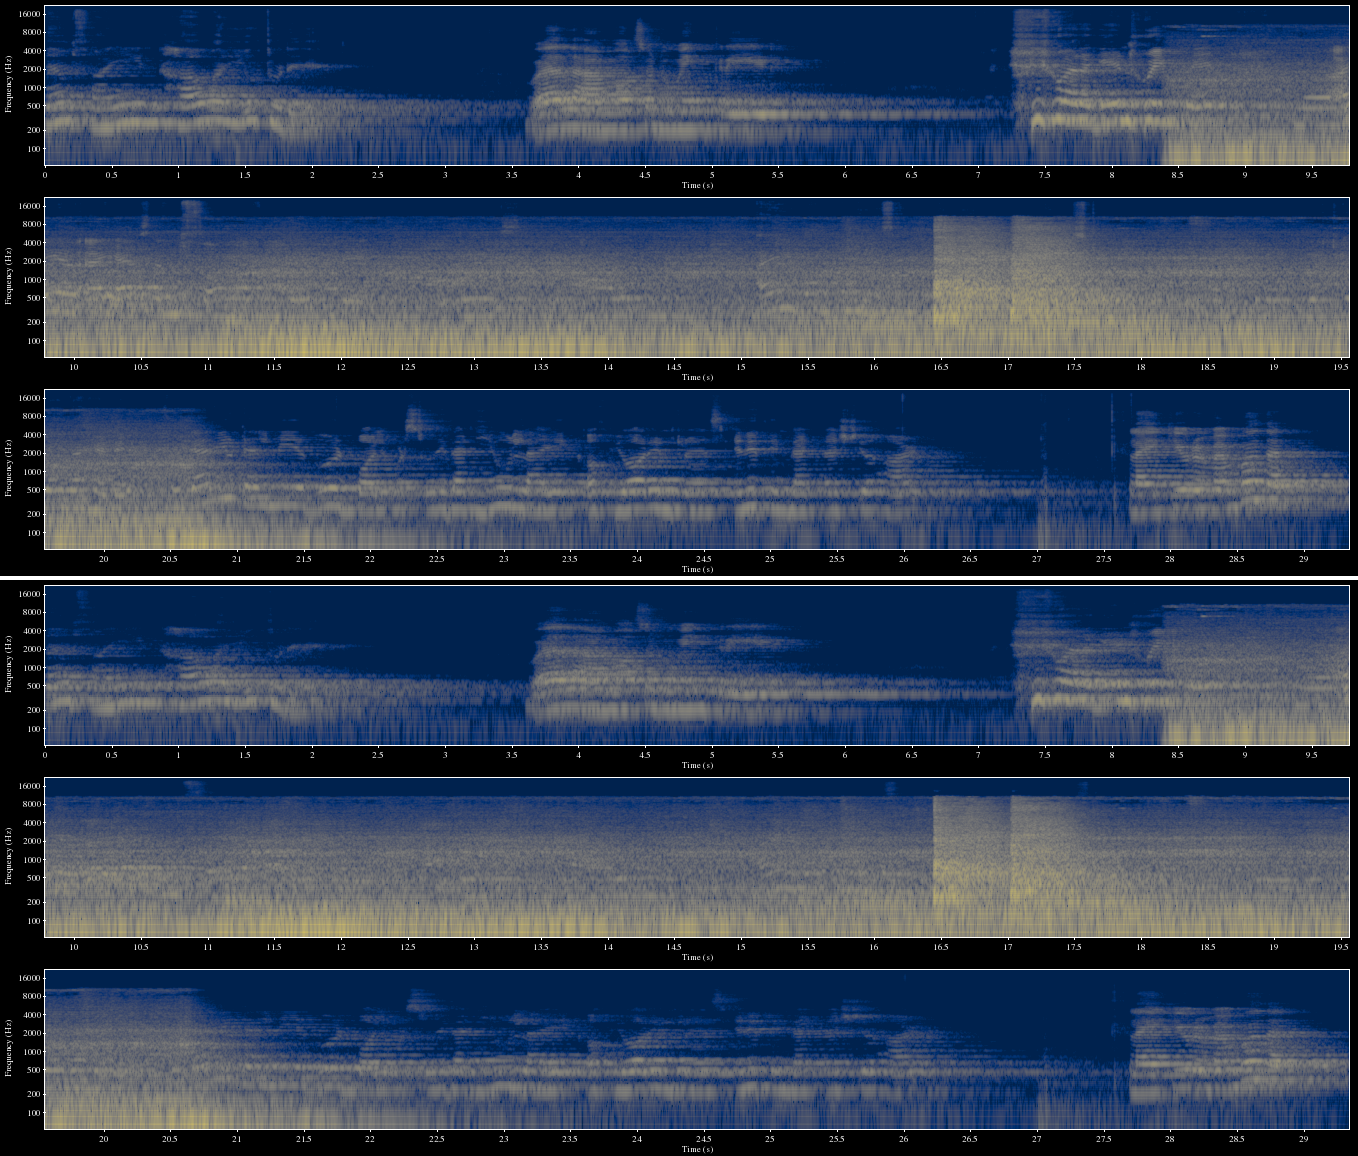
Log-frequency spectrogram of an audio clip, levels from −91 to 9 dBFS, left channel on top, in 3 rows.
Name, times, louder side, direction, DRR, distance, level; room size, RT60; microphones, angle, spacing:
voice 1, 0.0-2.1 7.2-12.2 12.7-13.3 13.8-14.7 15.1-18.1 18.5-26.1, left 3 dB, 70° left, 5 dB, 0.7 m, -40 dB
voice 2, 3.6-5.5 27.7-28.8, left 2 dB, 30° left, 1 dB, 1.5 m, -37 dB
sound 1, 8.4-20.7, equal, 20° right, 2.0 m, -29 dB
sound 2, 9.7-10.6 11.1-14.9 15.2-17.5, right 1 dB, 40° right, 2.3 m, -29 dB
20.0 x 7.5 x 4.0 m, 2.8 s
head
